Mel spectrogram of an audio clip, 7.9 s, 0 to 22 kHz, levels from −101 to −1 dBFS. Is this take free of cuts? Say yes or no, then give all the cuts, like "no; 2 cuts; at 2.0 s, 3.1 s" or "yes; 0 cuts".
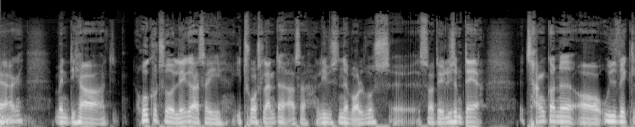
yes; 0 cuts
